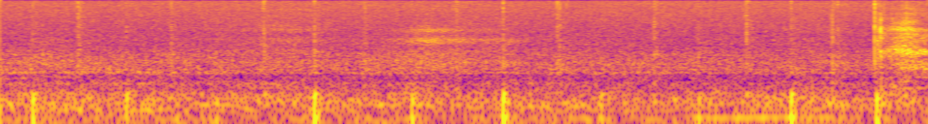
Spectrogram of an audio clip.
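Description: Fingertips tapping lightly on a tabletop as single fingers are lifted and set back down, a few faint irregular taps over a steady low room hum.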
